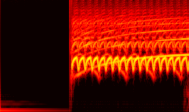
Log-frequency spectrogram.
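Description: Sound effects: a deep bass boom fading out over the first second. Then, about a second in, a loud, fast-warbling alarm siren starts, its pitch slowly creeping upward.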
